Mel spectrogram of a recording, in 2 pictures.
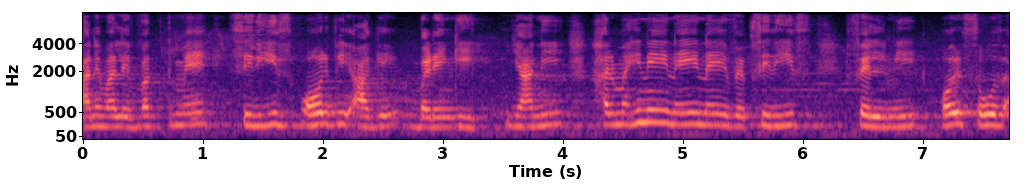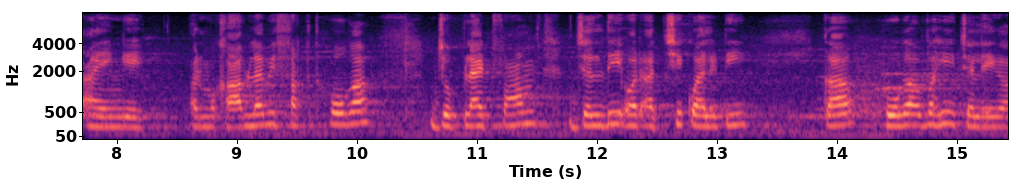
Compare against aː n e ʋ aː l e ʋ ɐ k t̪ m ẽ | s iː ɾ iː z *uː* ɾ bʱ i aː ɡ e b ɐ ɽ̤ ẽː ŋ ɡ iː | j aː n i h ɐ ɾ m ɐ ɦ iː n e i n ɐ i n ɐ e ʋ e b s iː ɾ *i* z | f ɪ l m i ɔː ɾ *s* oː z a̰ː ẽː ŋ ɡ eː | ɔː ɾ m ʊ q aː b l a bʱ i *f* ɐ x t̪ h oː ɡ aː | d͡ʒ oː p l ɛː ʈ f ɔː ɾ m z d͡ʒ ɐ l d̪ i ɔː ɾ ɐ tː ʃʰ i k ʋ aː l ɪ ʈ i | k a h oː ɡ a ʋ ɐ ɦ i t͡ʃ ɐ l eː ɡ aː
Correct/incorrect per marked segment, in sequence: incorrect: ɔː, incorrect: iː, correct, incorrect: s

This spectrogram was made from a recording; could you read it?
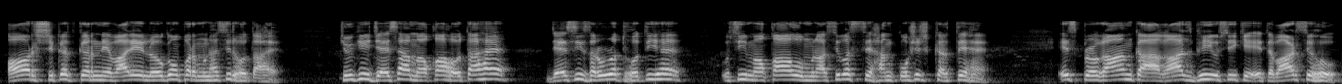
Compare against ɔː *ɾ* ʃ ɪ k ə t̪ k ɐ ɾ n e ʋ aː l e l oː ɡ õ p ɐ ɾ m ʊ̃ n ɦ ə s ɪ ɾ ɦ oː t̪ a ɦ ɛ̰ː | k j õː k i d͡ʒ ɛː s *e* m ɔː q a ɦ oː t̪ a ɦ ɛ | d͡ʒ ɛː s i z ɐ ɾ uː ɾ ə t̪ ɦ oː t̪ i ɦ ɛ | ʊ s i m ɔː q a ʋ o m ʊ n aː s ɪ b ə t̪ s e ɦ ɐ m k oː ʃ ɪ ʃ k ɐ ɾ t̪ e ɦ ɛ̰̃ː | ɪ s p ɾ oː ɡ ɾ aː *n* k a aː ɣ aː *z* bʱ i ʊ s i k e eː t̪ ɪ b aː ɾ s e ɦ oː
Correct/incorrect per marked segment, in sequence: correct, incorrect: a, incorrect: m, correct

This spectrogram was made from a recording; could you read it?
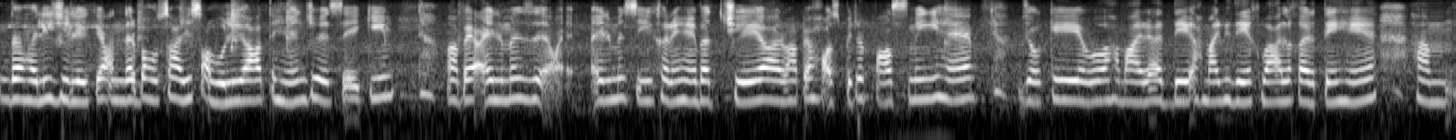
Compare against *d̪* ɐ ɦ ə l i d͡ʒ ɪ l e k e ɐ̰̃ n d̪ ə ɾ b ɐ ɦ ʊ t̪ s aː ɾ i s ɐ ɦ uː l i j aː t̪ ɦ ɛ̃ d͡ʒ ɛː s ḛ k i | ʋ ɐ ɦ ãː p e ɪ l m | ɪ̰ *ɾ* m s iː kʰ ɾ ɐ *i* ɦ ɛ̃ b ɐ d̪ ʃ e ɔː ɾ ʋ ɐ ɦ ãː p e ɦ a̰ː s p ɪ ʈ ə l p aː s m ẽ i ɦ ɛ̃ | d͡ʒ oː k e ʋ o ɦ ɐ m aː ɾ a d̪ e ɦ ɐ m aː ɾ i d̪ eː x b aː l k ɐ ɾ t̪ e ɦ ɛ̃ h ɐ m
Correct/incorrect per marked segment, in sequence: correct, incorrect: l, incorrect: e

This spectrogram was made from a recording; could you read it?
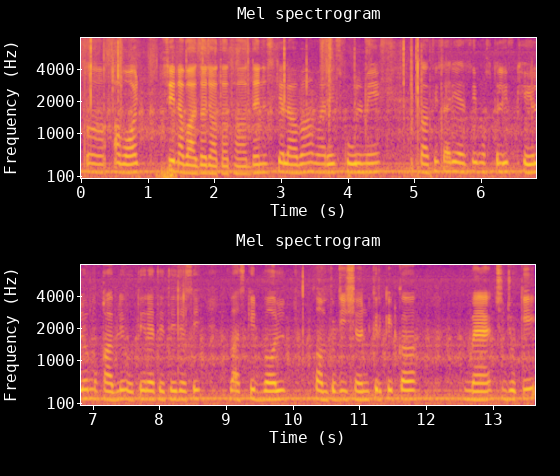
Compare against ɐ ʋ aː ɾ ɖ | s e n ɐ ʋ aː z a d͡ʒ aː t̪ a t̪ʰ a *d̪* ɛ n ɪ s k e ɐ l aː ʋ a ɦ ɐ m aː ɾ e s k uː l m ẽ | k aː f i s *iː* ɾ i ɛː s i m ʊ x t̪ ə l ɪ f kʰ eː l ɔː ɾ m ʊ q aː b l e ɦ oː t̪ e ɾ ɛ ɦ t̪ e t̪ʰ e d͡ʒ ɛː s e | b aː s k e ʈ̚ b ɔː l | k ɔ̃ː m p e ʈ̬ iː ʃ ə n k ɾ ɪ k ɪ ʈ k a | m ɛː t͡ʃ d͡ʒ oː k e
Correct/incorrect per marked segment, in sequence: correct, incorrect: aː

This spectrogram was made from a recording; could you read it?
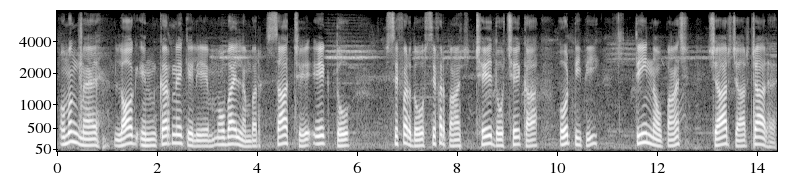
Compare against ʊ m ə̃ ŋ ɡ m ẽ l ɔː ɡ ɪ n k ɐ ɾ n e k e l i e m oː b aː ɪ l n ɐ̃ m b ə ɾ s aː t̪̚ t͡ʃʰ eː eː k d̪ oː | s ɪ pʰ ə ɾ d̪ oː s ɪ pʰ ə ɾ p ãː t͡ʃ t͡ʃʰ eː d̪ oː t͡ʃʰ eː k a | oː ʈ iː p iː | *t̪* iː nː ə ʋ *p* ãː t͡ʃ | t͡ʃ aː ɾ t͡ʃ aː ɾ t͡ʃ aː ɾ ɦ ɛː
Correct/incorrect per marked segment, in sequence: correct, correct

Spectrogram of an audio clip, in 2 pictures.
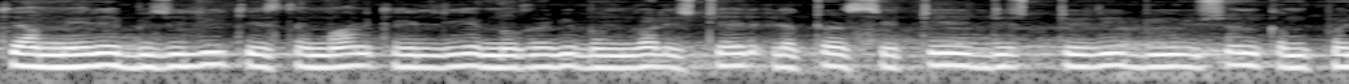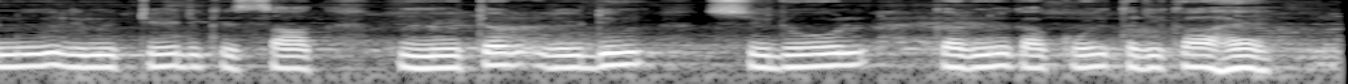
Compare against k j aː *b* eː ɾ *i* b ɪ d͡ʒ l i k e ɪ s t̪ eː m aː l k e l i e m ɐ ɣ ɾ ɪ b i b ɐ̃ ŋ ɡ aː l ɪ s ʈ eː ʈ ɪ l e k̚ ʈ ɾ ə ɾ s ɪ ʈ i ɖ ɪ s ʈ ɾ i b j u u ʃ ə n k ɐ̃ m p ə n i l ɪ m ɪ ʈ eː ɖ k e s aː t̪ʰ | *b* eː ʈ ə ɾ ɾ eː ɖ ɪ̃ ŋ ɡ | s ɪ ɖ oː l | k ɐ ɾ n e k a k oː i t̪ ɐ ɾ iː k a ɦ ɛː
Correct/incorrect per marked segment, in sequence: incorrect: m, incorrect: e, incorrect: m

